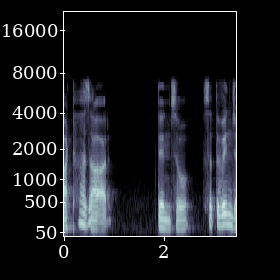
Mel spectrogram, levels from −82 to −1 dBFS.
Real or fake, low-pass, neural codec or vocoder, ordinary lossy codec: real; 7.2 kHz; none; none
